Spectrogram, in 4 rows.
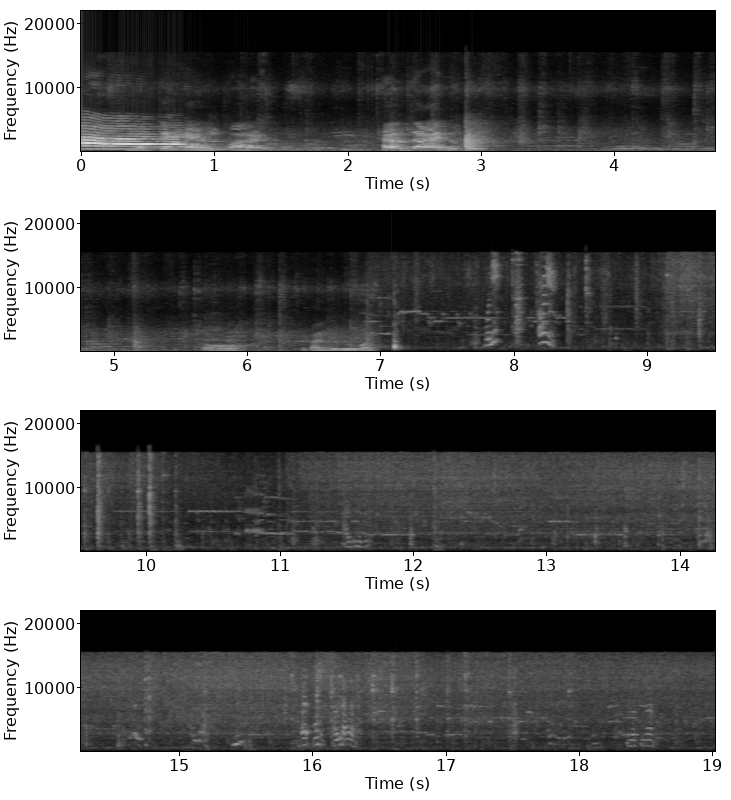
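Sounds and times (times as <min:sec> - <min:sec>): potatoes sizzling in oil: 0:07.0 - 0:19.0.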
